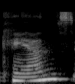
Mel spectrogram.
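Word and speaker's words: Cairns: Um but we we were able to go play in Sydney and Melbourne and we learned how to say cans. It's spelled C A I R Ns but cans.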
